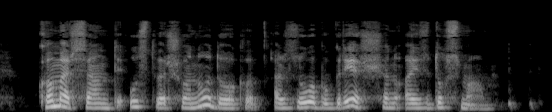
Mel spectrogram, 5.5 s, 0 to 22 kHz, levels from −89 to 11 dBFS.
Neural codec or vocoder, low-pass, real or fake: none; 9.9 kHz; real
